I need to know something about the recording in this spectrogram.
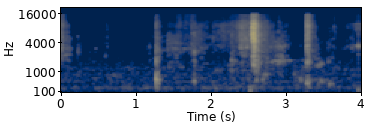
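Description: Paperback book being handled and put down: a few short, soft rustles and taps of pages and cover, the loudest about two and a half seconds in.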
